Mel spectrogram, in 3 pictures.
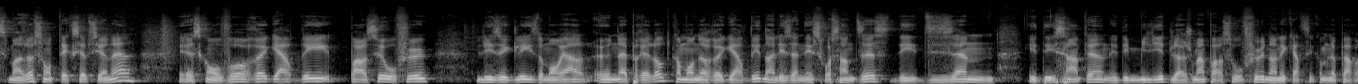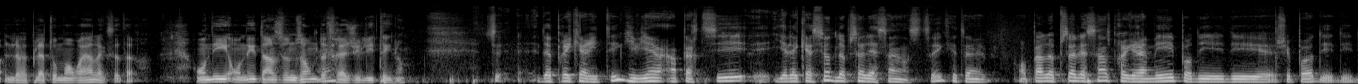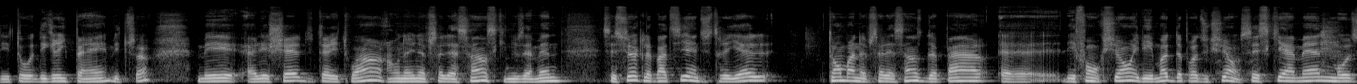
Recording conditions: live audience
